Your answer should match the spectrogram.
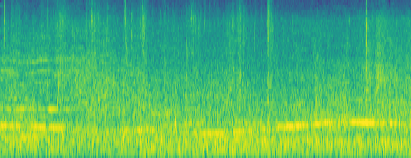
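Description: A running vehicle: steady road and engine noise under a humming tone that slowly dips and then rises in pitch.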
